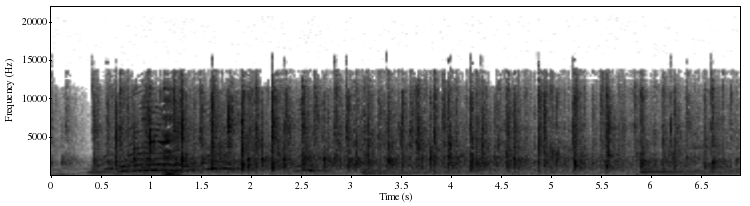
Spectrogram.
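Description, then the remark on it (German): A church audience breaks into sustained applause for a person who has raised a hand to start a relationship with God, many hands clapping densely and steadily for several seconds, with held musical tones and a few voices underneath. “Hey, lass uns der Person einen Applaus geben.”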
